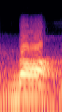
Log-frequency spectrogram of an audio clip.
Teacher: sifat yang melekat diantaranya itu isti'la, lidahnya naik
